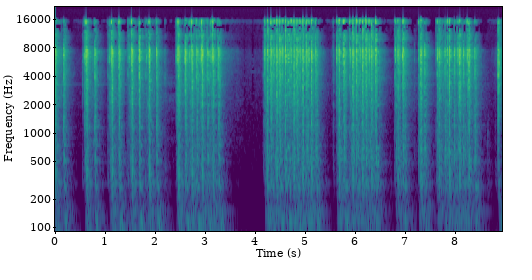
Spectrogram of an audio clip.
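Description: Typewriter keys strike in rapid bursts of sharp clacks.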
